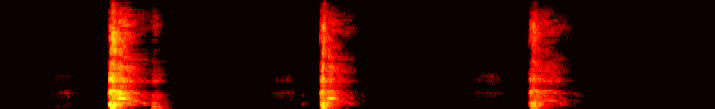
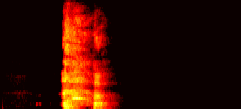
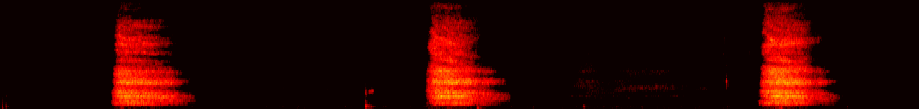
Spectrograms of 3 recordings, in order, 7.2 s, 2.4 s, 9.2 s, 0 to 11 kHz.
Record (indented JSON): {
  "three_cough_length": "7.2 s",
  "three_cough_amplitude": 29502,
  "three_cough_signal_mean_std_ratio": 0.22,
  "cough_length": "2.4 s",
  "cough_amplitude": 28931,
  "cough_signal_mean_std_ratio": 0.3,
  "exhalation_length": "9.2 s",
  "exhalation_amplitude": 5958,
  "exhalation_signal_mean_std_ratio": 0.36,
  "survey_phase": "beta (2021-08-13 to 2022-03-07)",
  "age": "45-64",
  "gender": "Male",
  "wearing_mask": "No",
  "symptom_none": true,
  "smoker_status": "Never smoked",
  "respiratory_condition_asthma": false,
  "respiratory_condition_other": false,
  "recruitment_source": "REACT",
  "submission_delay": "3 days",
  "covid_test_result": "Negative",
  "covid_test_method": "RT-qPCR",
  "influenza_a_test_result": "Negative",
  "influenza_b_test_result": "Negative"
}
